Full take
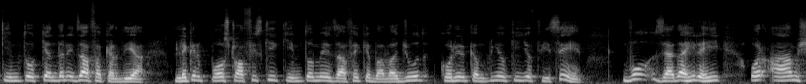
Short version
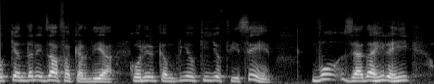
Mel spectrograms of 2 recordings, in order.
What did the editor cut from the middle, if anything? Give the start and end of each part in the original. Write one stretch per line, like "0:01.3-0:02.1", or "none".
0:01.5-0:04.3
